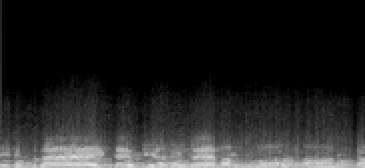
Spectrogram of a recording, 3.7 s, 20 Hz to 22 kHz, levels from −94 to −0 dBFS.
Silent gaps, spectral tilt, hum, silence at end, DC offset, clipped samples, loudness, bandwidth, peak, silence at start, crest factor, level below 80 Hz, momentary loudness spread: none; -9 dB/octave; none; 0 s; under 0.1%; under 0.1%; -20 LUFS; 5.6 kHz; -6 dBFS; 0 s; 14 dB; -48 dBFS; 6 LU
